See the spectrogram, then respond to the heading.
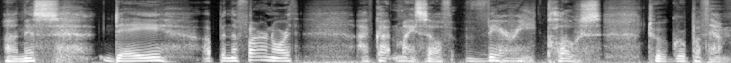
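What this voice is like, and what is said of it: Speaking very softly, hushed. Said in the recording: “that's why I'm talking so softly right now”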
